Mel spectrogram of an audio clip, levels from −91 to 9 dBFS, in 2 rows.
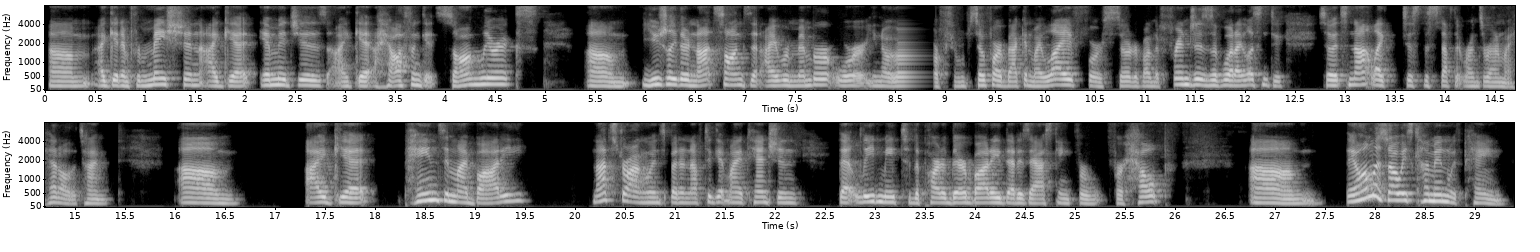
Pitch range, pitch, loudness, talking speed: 160-195 Hz, 175 Hz, -14 LUFS, 200 wpm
